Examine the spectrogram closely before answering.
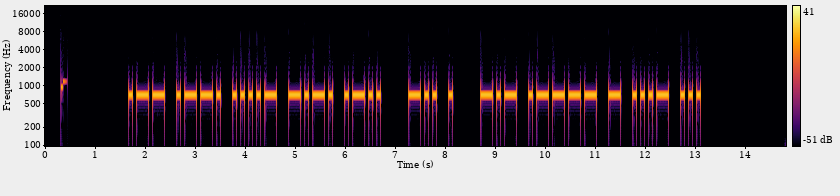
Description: Morse code, heard as a keyed tone, about 15 wpm, 700 Hz. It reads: WP4CL DE K1TVS
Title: USA Callsign DE Callsign - 5 Characters - 15wpm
